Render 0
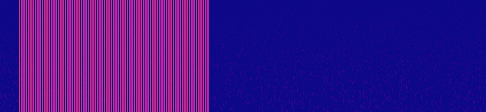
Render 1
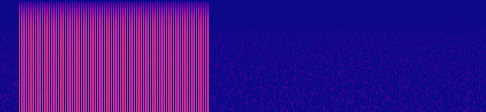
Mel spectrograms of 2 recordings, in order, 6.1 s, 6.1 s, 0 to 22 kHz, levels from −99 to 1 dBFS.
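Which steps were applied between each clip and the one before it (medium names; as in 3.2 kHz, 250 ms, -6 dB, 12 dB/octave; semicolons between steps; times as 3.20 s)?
low-pass 9.3 kHz 12 dB/octave; trim +2 dB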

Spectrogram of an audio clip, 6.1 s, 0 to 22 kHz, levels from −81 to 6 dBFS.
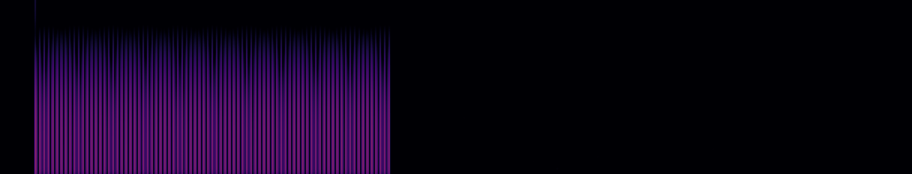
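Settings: bass shelf 150 Hz -9 dB; compression 1.5:1, threshold -58 dBFS, peak gain reduction 11 dB; trim +5.5 dB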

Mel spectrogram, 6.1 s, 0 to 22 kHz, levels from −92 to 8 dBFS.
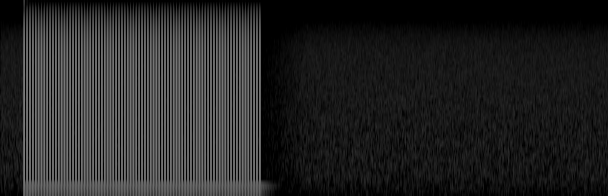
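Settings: hum notches 60/120/180/240 Hz; trim +8.5 dB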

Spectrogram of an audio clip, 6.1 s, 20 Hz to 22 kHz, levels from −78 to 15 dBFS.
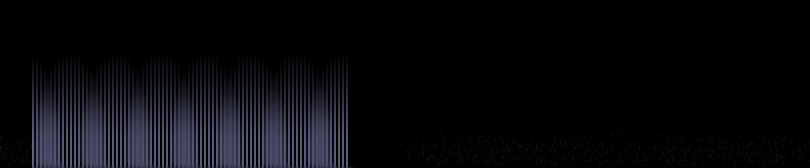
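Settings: three-band isolator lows -22 dB, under 290 Hz, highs -22 dB, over 6.1 kHz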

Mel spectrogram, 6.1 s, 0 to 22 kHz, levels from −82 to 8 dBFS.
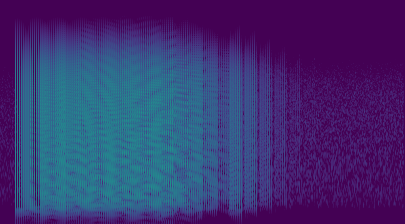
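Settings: chunks repeated in reverse 605 ms, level -5 dB; on a send: frequency-shifting echo 225 ms, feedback 50%, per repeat +37 Hz, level -4 dB; on the sum: trim +5 dB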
